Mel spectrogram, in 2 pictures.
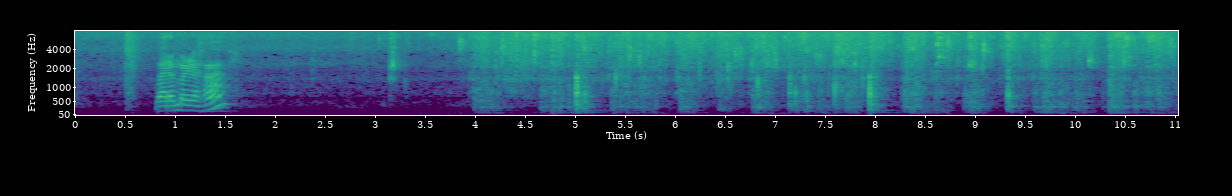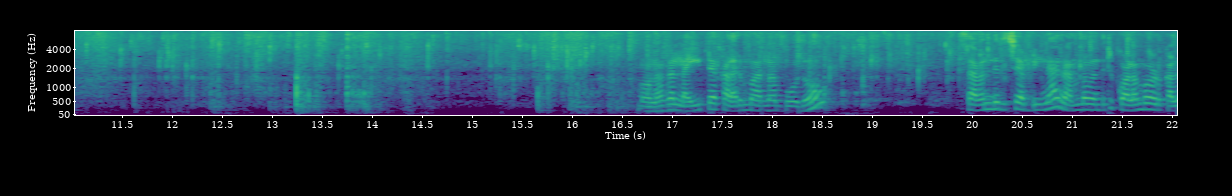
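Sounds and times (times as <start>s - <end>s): chillies sizzling in hot oil: 0.0s - 22.0s
spatula scraping pan: 3.9s - 17.1s.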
